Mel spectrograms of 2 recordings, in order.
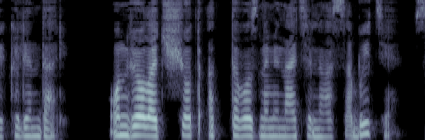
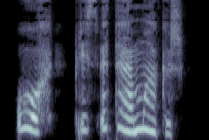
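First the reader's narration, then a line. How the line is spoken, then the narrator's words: Frightened exclamation. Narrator (Russian): воскликнула испуганно Лада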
